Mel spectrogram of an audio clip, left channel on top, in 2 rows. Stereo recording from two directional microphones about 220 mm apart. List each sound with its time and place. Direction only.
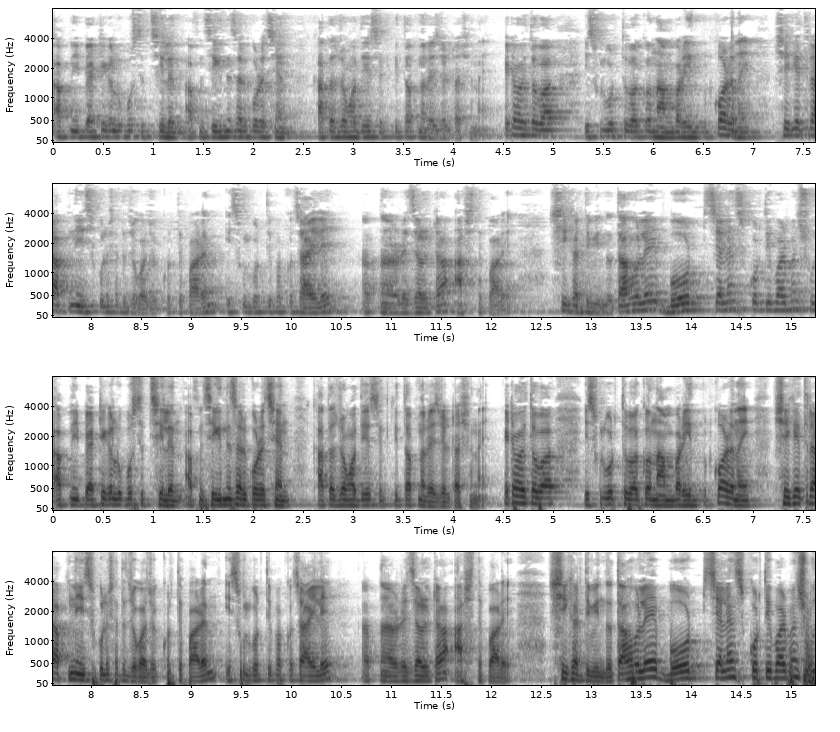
0.0 s speech: 50° right (ahead or behind)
